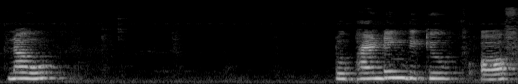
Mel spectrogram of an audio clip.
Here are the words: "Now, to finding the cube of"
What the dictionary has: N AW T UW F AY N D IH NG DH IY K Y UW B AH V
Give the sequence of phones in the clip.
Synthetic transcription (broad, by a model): N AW T UW P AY N D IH NG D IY K Y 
